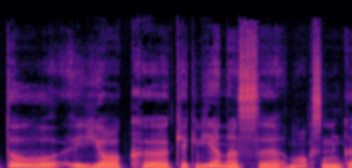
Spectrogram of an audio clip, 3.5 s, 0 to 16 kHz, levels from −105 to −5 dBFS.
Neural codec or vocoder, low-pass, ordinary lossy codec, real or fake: autoencoder, 48 kHz, 128 numbers a frame, DAC-VAE, trained on Japanese speech; 14.4 kHz; MP3, 96 kbps; fake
